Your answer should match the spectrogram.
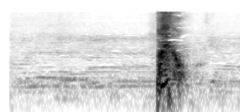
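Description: A cat sneezing once, a short sharp burst about a second and a half in.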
